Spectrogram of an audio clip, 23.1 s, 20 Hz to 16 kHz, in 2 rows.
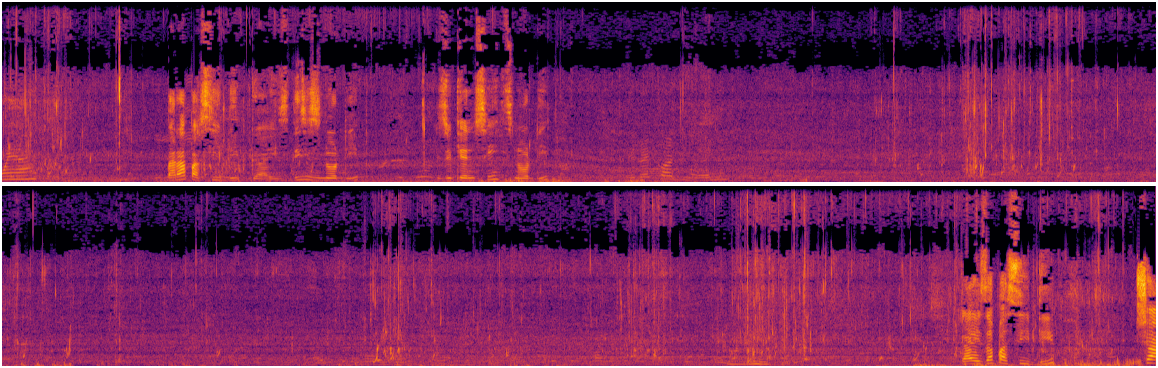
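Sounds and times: distant voices: 0.0s - 23.0s
low hum: 0.0s - 23.0s
water lapping and splashing: 0.0s - 23.0s.

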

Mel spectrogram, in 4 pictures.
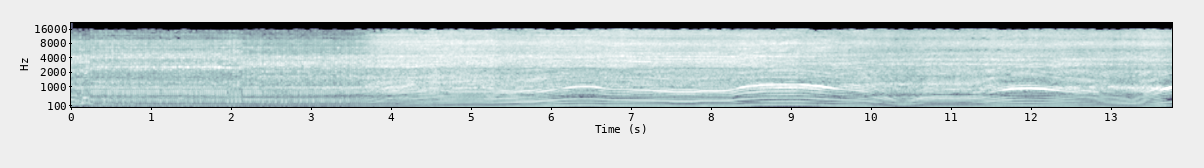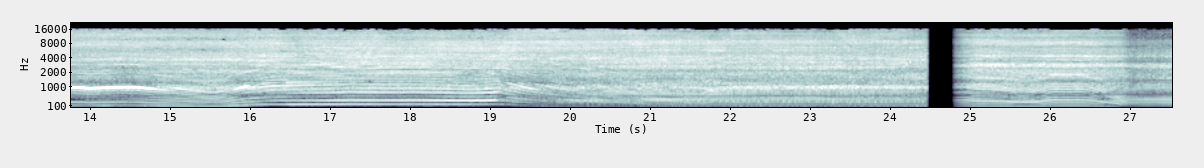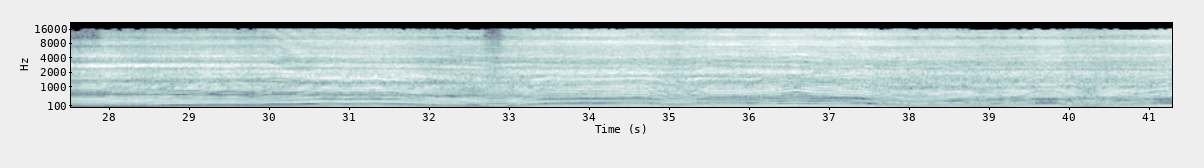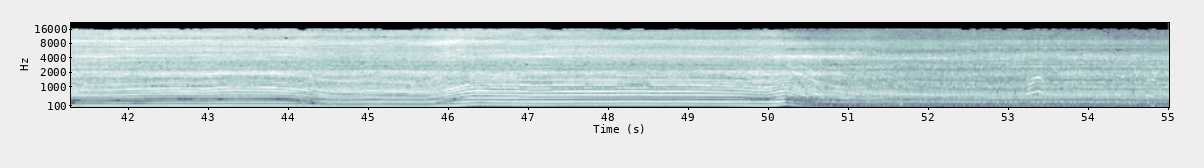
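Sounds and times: chainsaw revving: 0.0s - 55.0s.

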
